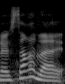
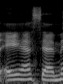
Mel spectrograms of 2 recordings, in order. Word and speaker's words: Asma: on hold on um my name is not Osama oh okay Osama thanks very much you know and I'll say well no it's spelled Asma and particularly for airline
